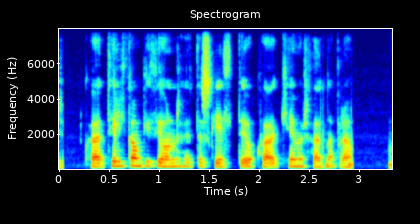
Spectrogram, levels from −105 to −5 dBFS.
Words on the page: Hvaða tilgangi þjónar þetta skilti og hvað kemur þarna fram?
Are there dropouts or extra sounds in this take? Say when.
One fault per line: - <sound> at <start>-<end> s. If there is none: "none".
none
